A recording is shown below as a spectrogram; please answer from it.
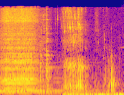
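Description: Automatic espresso machine buzzing as its pump pushes coffee out of the twin spout, for about the first second. A fainter, softer noise follows.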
